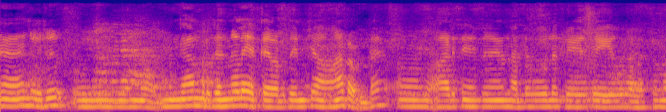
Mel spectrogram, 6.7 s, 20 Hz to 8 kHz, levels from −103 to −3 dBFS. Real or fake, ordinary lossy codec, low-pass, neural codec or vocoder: fake; AAC, 48 kbps; 7.2 kHz; codec, 44.1 kHz, 7.8 kbps, Pupu-Codec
